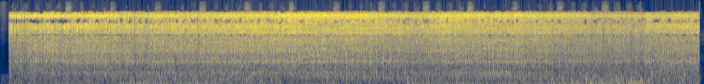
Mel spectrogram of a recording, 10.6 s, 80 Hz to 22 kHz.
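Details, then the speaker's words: 2015 Kia Optima petrol GDI engine that sounds like it blew, at idle: fast steady ticking, attributed to the GDI high-pressure fuel pump system, with a fainter deeper knock underneath; engine knock suspected. "so as you guys can see in the video you can hear ticking and knocking so just a quick little tip ticking is from the gdi system"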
